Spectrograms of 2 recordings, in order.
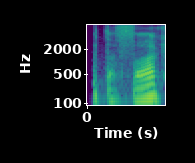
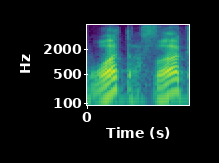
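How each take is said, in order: First: Soft, puzzled question to himself; quietly acted confusion, rising at the end; retold dazed murmur. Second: Mildly startled questioning; lightly acted confusion, rising at the end; retold bewilderment. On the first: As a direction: say it under the breath, bewildered. Retold dazed reaction, said softer. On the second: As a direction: ask it in puzzled disbelief. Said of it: "he kinda stutter".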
